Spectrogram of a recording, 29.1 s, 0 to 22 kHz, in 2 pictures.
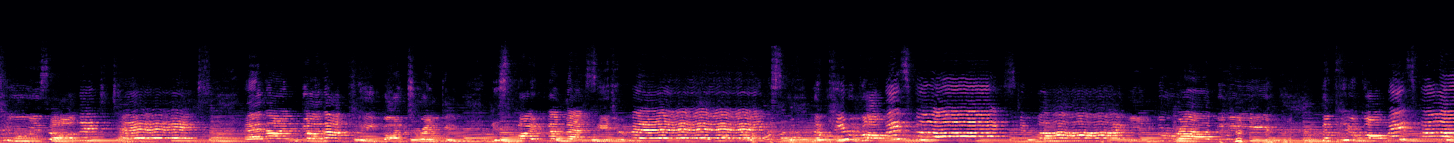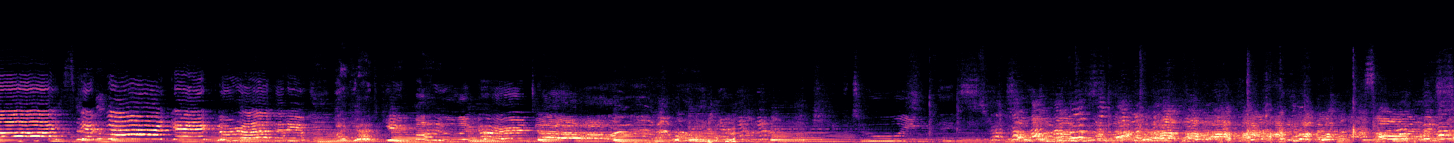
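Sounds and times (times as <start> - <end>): woman singing with vibrato: 0.0 - 21.3, 22.6 - 24.6
instrumental accompaniment: 0.0 - 29.0.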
